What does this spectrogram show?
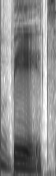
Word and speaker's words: Beetz: well, Zazie Beetz, actually. Beetz. It's kind of like, it's because it's German. So if you think about it, kind of like how we pronounce Beethoven, with the two E's.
